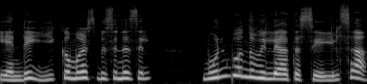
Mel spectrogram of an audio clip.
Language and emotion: Malayalam, happy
